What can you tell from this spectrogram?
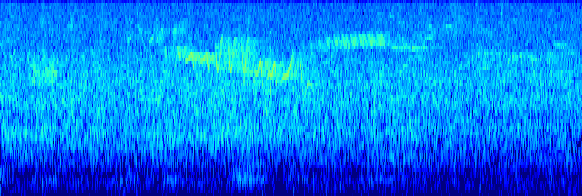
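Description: Quiet outdoor ambience with a steady soft hiss. About two seconds in, a small songbird gives a short run of quick high notes stepping downward, followed by a thin high note.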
